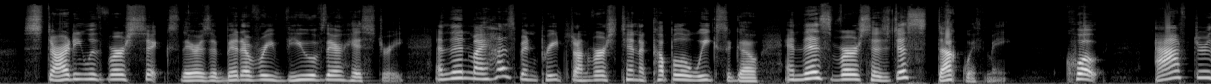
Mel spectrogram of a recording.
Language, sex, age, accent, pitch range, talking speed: English, female, 60-79, American, 175-270 Hz, 180 wpm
